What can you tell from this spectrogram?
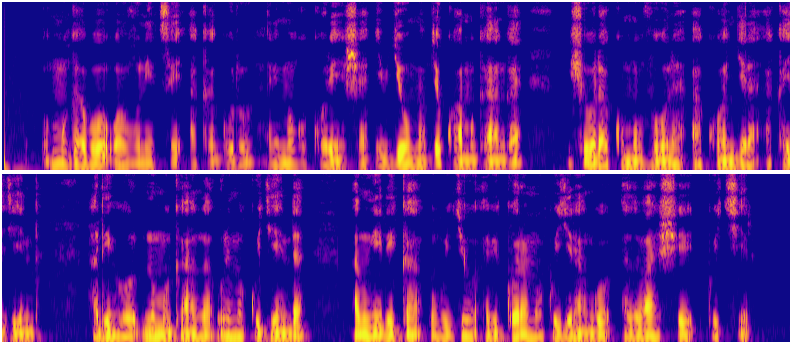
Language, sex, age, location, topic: Kinyarwanda, female, 25-35, Huye, health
